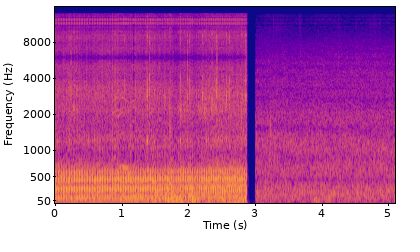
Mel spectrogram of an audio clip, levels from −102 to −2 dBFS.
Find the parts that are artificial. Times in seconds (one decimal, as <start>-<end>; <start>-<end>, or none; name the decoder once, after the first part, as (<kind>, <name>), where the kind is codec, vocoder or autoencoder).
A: 0.9-1.7 (vocoder, BigVGAN v2); 2.7-5.1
